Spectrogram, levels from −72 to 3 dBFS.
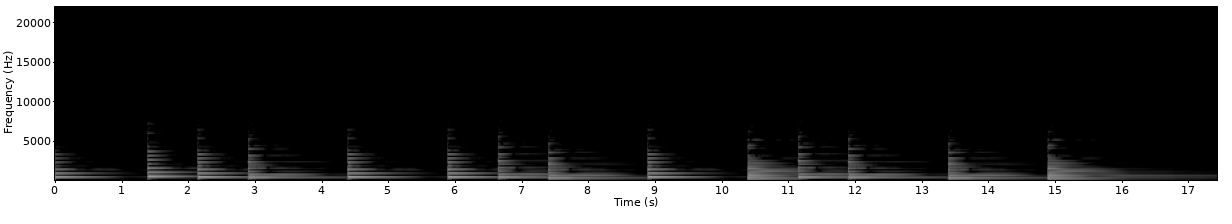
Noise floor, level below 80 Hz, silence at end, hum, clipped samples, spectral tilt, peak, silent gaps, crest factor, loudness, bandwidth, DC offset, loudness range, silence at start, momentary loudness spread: -62 dBFS; -76 dBFS; 0 s; none; under 0.1%; -4 dB/octave; -22 dBFS; none; 16 dB; -37 LUFS; 8 kHz; under 0.1%; 3 LU; 0 s; 19 LU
